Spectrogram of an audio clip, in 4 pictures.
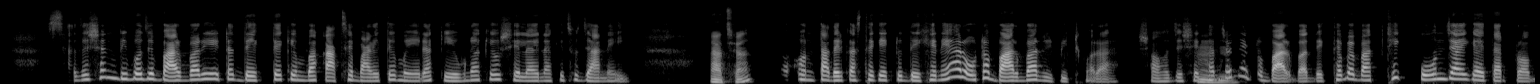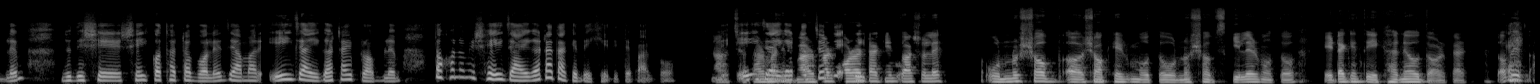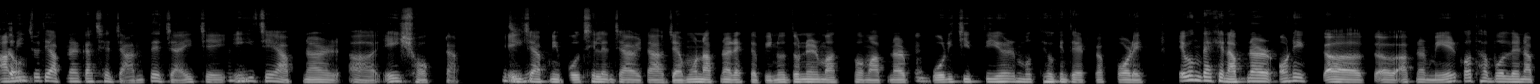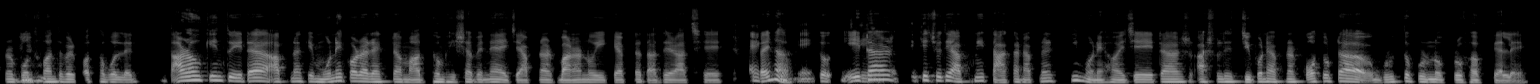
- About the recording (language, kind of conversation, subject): Bengali, podcast, তোমার সবচেয়ে প্রিয় শখ কোনটি, আর সেটা তোমার ভালো লাগে কেন?
- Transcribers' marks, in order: tapping; laughing while speaking: "একদম"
